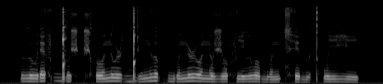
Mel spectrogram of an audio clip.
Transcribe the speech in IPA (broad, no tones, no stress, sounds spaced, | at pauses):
ð u ɾ ɛ f ɡ͡ǃ o ʃ t͡ʃʰ o n u ɹ ɡ͡ǃ i n ð o k b u n ɹ o n o ʒ o f i l β o b o n t͡sʰ e b ə kʰ w i ɣ i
